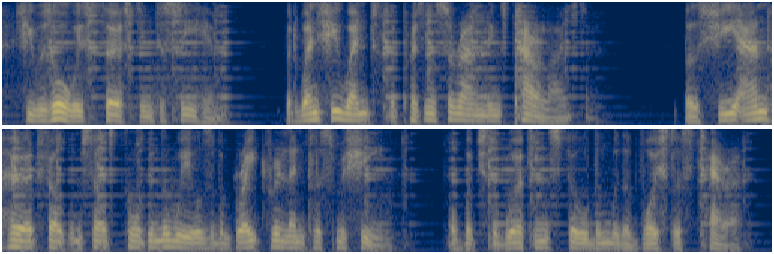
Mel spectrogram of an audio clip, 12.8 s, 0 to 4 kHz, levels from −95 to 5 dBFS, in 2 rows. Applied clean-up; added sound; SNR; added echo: neural mask model RNNoise.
